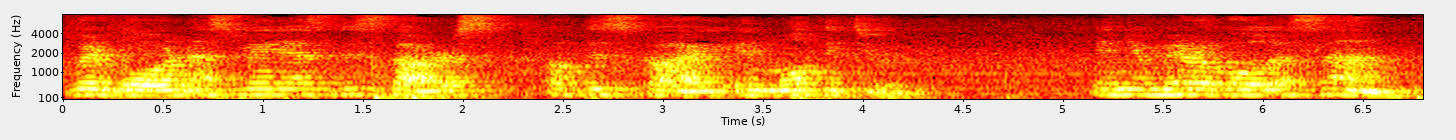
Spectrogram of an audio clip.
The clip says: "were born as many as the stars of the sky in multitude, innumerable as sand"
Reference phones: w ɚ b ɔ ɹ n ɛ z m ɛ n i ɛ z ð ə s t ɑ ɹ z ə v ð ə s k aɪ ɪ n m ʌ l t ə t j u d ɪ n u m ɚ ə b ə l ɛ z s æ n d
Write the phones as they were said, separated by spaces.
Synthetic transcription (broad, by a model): w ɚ b ɔ ɹ n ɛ s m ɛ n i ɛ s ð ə s t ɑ ɹ s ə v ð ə s k aɪ ɪ n m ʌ l t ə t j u d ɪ n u m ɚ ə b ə l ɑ s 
